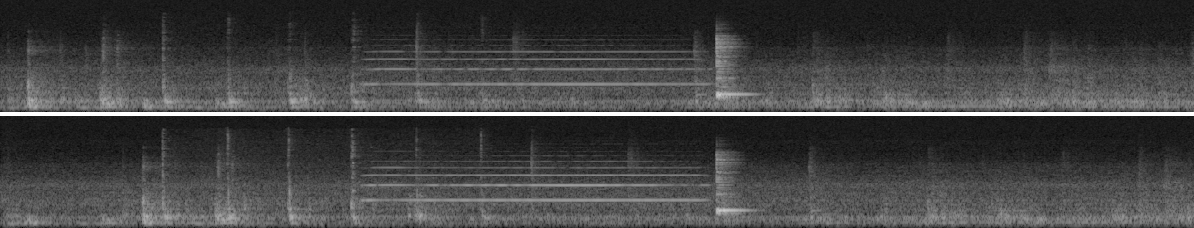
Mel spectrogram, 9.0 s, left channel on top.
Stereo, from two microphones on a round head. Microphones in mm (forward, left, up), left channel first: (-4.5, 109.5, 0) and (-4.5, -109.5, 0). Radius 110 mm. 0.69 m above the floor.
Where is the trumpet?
55° right (ahead or behind), 4.5 m.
